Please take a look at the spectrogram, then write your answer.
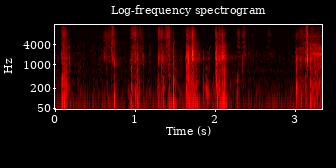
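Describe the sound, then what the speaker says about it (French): Cards from a Dixit deck being handled and drawn, a series of short papery flicks and slides in irregular bursts, close and fairly quiet, with no voice. "je vais prendre une carte du Dixit pour en savoir un petit peu plus"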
